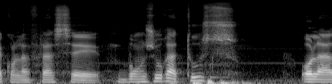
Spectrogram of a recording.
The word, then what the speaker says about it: tous: Todos, tous, es una excepción porque hemos visto que la S final normalmente no se pronuncia, pero en este caso sí, sí, es una excepción.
